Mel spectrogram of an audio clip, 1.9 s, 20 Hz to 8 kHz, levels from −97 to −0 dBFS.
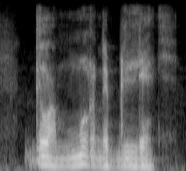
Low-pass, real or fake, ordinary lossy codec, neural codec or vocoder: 7.2 kHz; fake; none; codec, 24 kHz, 6 kbps, HILCodec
